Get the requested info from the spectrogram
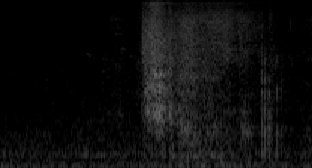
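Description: Near silence, broken about a second in by a brief rustle of a person moving, lasting under a second.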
